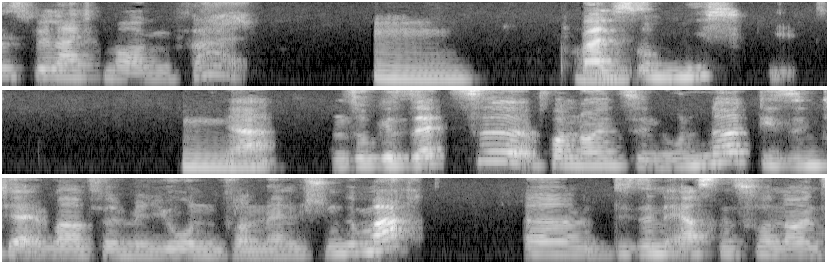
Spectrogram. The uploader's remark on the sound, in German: die ich auf live auf Instagram geführt habe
